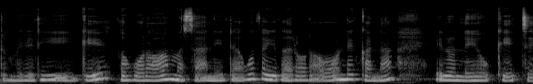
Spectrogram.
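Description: A short speech recording with no technical faults to report. Nothing in it needs a time stamp or a cause.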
